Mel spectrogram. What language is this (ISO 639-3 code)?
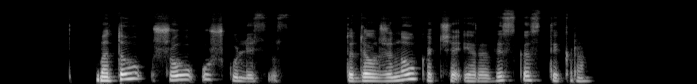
lit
